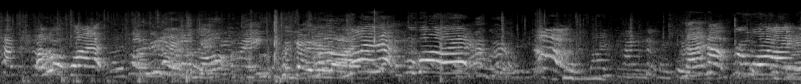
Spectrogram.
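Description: A group of children shouting and chattering over one another, many high-pitched voices at once with no single voice standing out.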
